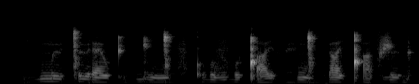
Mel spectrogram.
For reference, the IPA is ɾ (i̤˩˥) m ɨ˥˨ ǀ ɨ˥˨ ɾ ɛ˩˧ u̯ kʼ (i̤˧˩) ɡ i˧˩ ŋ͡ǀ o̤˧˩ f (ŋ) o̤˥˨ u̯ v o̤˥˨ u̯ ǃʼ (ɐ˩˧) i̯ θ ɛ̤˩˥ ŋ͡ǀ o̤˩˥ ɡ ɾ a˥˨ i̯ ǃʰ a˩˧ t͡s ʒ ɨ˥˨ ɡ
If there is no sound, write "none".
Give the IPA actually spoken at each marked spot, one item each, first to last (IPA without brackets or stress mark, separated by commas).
i̤˩˥, i̤˩˥, kʼ, a˩˧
